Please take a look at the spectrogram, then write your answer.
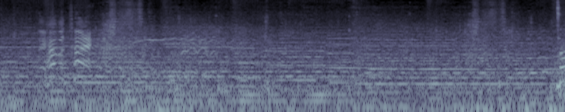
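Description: In the Battle for Middle-earth game, horses of Rohan whinny loudly and hooves clip-clop beneath, amid battle noise and voiced unit chatter.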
